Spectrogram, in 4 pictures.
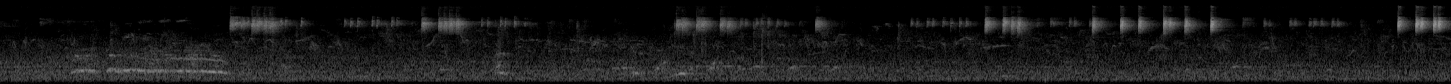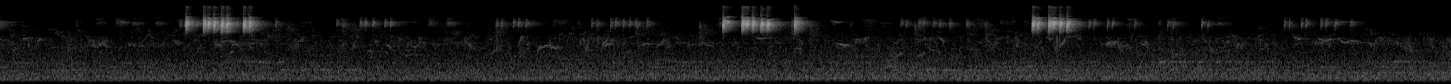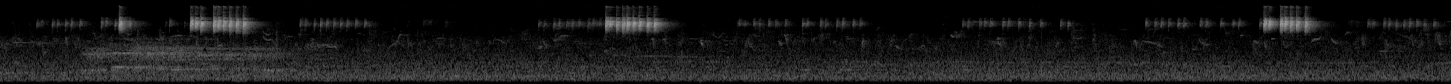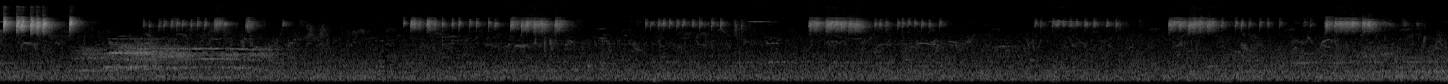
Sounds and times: insects 0.0 - 58.0
singing birds 0.0 - 58.0
barking dogs 4.9 - 5.2

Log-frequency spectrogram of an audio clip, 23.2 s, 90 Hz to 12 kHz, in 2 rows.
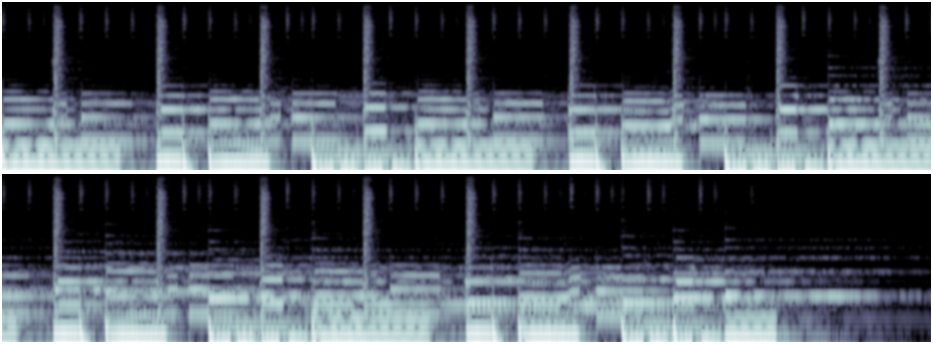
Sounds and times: instrumental 0.0 - 23.2

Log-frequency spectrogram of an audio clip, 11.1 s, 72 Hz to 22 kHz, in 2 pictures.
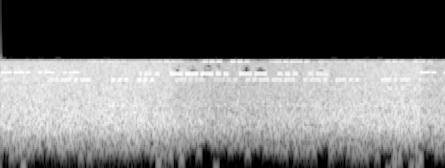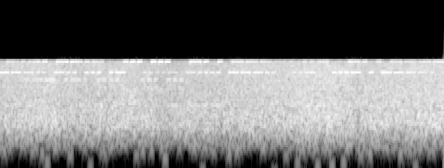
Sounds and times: Ham radio morse code broadcasts 0.0 - 11.1

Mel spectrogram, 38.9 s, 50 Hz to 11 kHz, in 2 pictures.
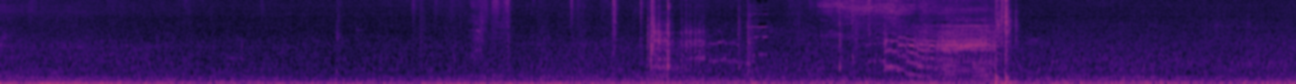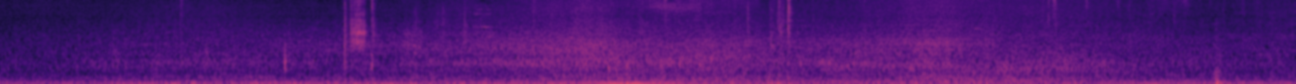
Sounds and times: cars and trucks driving by on a busy street 0.0 - 38.8
door opens periodically nearby 9.6 - 11.7
door opens periodically nearby 12.4 - 15.3

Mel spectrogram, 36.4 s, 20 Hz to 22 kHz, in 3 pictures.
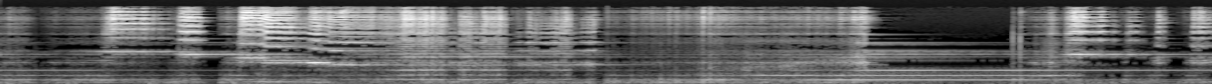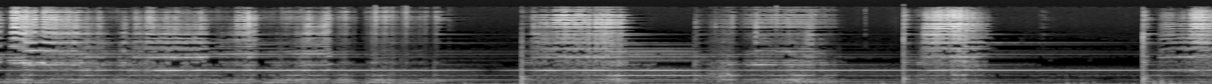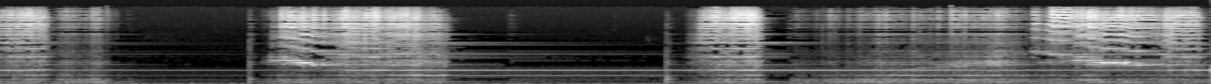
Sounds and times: Metallic high pitched scraping 0.0 - 8.8
Metallic high pitched scraping 10.2 - 16.6
Metallic high pitched scraping 17.4 - 20.5
Metallic high pitched scraping 21.2 - 22.1
Metallic high pitched scraping 31.2 - 36.3

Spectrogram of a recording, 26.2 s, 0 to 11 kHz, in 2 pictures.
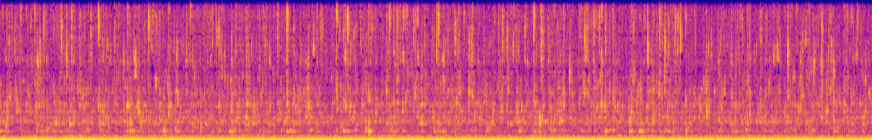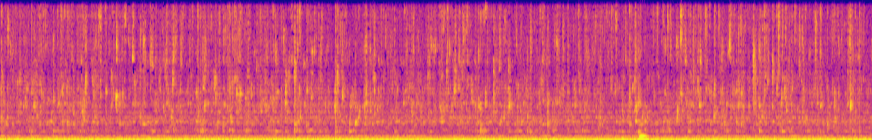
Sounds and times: waterfall filter is LOUD 0.0 - 26.1

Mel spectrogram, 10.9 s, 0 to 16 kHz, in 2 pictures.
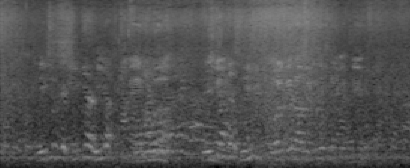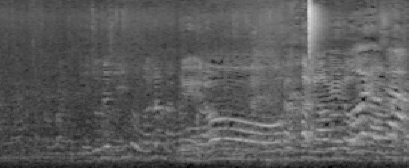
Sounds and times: fishermen and people talking 0.0 - 10.9
waves 0.0 - 10.9

